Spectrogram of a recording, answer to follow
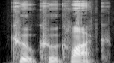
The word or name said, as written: cuckoo clock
